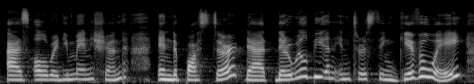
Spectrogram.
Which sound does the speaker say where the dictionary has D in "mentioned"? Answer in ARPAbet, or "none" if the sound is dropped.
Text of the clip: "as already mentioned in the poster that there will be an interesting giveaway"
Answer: D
